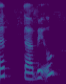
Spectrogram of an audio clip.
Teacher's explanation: نون کی زبر کو تا کے ساتھ ملائیں کیونکہ تا کے پر شد ہے۔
